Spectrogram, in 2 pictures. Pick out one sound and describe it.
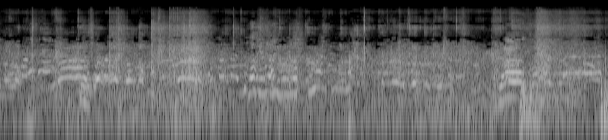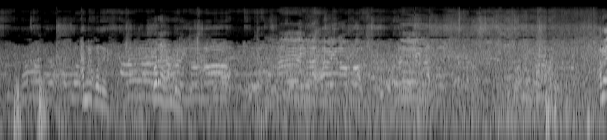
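A crowd of people shout and call out excitedly nearby.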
